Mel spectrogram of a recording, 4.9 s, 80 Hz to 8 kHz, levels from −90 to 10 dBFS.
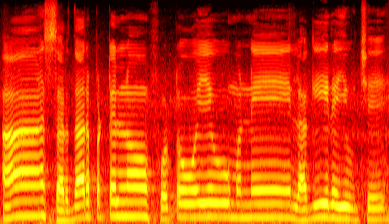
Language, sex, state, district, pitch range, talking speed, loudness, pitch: Gujarati, male, Gujarat, Gandhinagar, 155-185 Hz, 125 wpm, -14 LUFS, 175 Hz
